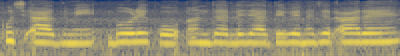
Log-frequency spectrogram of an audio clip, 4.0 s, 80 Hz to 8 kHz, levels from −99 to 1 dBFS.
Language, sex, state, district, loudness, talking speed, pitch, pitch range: Hindi, female, Bihar, Kaimur, -13 LUFS, 180 wpm, 250 Hz, 245-260 Hz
